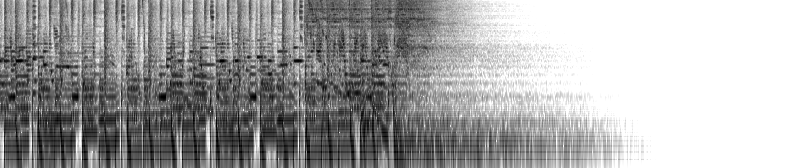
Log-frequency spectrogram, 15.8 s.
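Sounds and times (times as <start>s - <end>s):
rough instrumental music: 0.0s - 9.4s.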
